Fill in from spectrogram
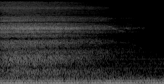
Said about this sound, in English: Take a big breath in through the nose.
